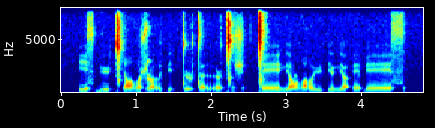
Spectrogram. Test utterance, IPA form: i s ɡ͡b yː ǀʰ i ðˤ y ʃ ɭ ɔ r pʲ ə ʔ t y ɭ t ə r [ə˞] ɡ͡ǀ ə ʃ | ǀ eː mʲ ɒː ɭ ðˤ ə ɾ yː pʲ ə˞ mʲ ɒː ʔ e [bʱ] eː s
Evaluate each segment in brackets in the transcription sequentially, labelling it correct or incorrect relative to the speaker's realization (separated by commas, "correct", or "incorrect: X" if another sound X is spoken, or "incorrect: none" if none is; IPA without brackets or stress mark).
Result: correct, incorrect: ɓ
